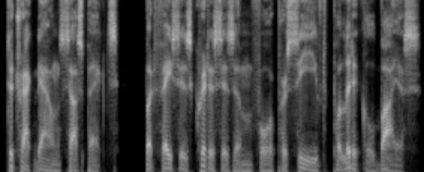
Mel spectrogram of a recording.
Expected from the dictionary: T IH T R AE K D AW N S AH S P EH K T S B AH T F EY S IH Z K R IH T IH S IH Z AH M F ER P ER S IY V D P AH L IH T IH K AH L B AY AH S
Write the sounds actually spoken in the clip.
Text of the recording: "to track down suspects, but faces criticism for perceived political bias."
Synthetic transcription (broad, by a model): T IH T R AE K D AW N S AH S P EH K T S B AH T F EY S IH Z K R IH T IH S IH Z AH M F ER P ER S IY V D P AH L IH T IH K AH L B AY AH S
